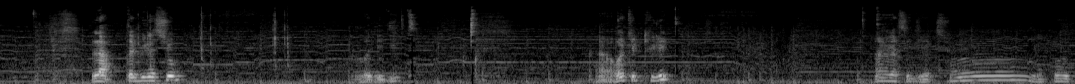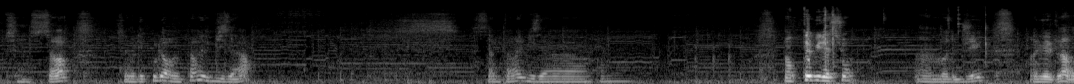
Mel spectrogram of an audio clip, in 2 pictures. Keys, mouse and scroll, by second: 1.4 Tab, 2.0 Tab, 2.8 Tab, 6.3-8.1 drag, 8.6-10.6 drag, 9.4-11.4 middle drag, 12.0-15.6 middle drag, 19.0 Tab.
